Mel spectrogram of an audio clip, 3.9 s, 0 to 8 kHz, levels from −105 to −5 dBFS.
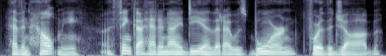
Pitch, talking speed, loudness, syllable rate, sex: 120 Hz, 250 wpm, -18 LUFS, 5.3 syllables/s, female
